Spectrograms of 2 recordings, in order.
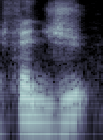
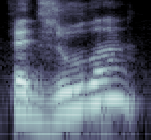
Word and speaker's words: Fejzula: Fejzula. Fedzula? Fees. What was that? You have to pronounce the J as a Y.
